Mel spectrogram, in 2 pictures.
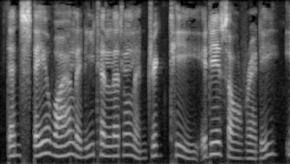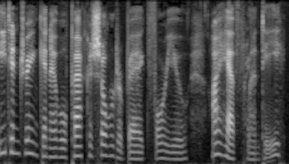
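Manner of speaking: lightly voiced old caretaker, bustling and generous. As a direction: fuss kindly over the hungry traveller. Old caretaker urges him eat.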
